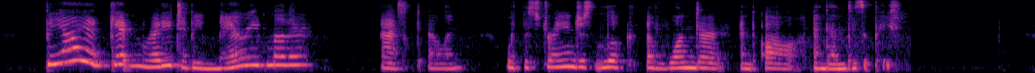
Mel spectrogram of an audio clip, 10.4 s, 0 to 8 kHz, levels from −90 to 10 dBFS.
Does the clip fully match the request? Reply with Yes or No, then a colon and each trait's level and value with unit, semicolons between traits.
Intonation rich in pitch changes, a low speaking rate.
Yes: wide, 7.7 semitones; slow, 120 wpm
